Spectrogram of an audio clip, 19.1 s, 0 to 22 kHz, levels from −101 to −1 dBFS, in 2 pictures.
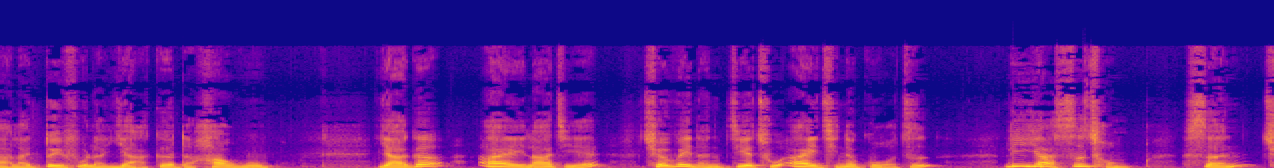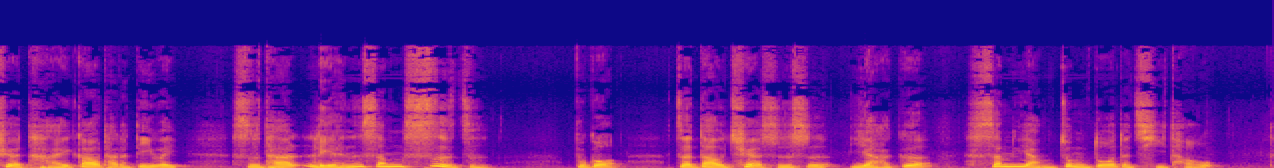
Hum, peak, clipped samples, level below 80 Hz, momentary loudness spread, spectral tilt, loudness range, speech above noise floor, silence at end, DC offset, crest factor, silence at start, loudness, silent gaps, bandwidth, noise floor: none; 0 dBFS; under 0.1%; -42 dBFS; 11 LU; -7 dB/octave; 2 LU; 41 dB; 0.45 s; under 0.1%; 14 dB; 0 s; -15 LUFS; none; 16.5 kHz; -55 dBFS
